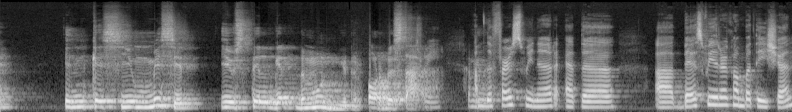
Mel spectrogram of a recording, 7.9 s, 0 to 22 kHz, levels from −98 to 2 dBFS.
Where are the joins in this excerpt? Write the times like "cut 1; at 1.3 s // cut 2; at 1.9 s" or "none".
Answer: cut 1; at 4.5 s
